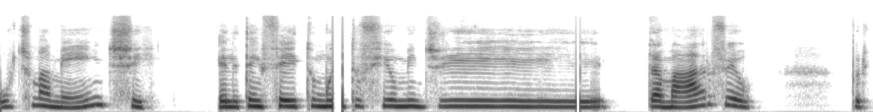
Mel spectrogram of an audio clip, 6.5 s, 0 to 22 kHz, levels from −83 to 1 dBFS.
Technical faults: Bluetooth stall

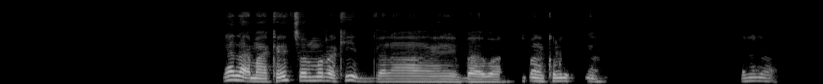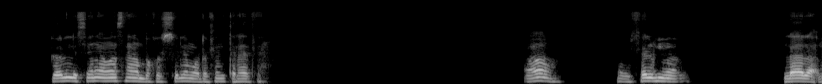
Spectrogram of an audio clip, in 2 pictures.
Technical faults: none

